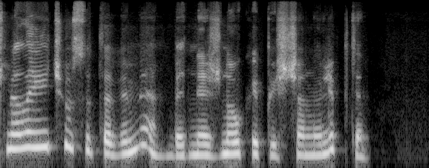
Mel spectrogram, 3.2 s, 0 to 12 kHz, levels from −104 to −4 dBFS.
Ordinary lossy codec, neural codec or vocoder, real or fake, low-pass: Opus, 16 kbps; none; real; 10.8 kHz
